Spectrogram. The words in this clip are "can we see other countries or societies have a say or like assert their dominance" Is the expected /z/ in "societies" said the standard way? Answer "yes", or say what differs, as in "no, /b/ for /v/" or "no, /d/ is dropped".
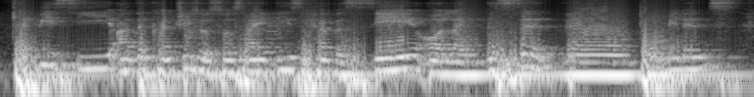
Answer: no, /s/ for /z/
